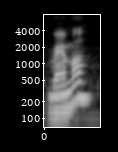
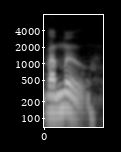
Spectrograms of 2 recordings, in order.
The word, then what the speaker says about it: Ramuh: Um I always pronounce it Rama. Rama. But they pronounce it Ramuh.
